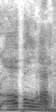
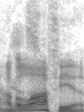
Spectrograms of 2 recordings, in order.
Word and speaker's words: Abulafia: Richard Abulafia. – Abulafia. – Abulafia, of course.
